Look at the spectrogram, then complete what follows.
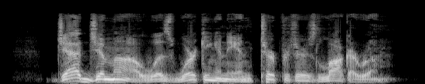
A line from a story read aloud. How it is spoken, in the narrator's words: Russell said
